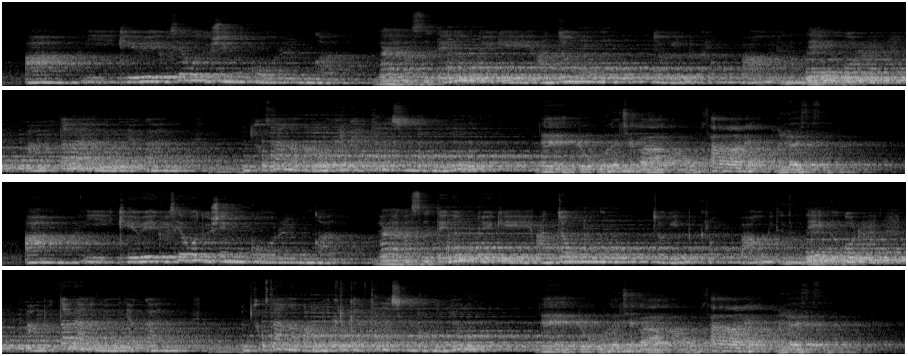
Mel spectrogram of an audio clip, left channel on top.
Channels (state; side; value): normal; both; correlation 0.73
